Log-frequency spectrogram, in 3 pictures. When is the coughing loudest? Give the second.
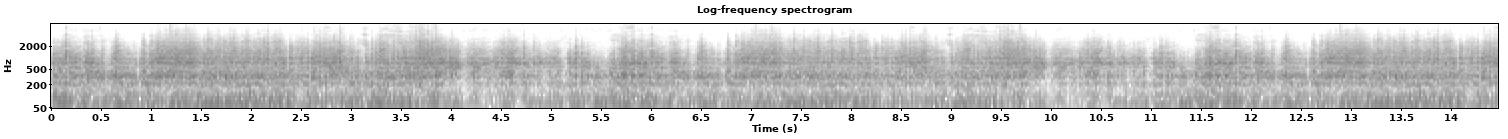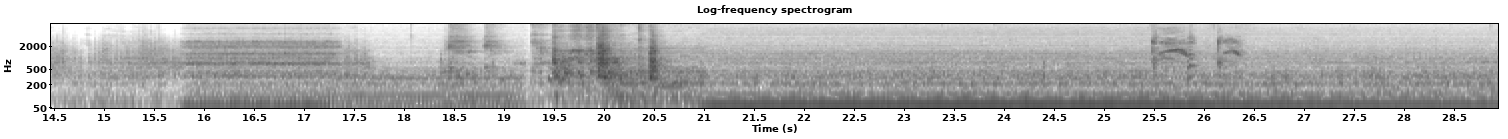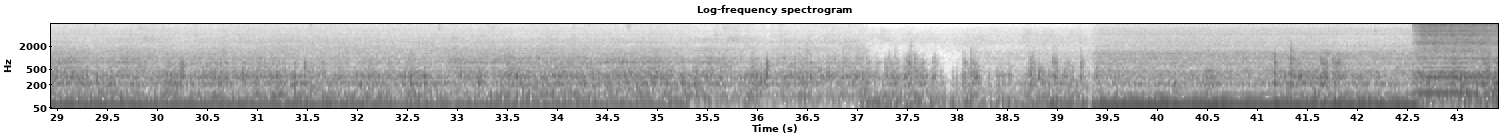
26 s.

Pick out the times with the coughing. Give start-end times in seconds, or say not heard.
18.4-19.6, 25.4-26.4.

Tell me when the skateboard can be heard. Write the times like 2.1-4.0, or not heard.
not heard.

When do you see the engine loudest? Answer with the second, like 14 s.
20 s.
